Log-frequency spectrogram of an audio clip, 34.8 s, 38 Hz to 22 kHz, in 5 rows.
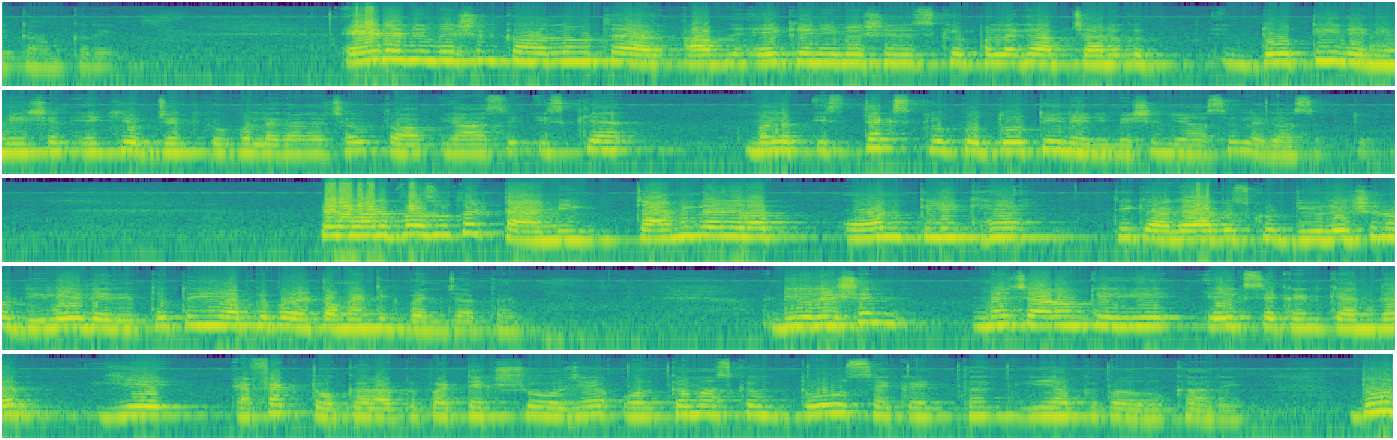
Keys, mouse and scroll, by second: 1.9 click, 13.6 click, 17.9 click, 26.9 click, 31.3 click.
